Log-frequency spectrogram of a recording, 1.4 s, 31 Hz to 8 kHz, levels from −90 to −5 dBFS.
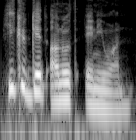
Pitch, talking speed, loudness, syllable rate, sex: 145 Hz, 265 wpm, -19 LUFS, 6.7 syllables/s, male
